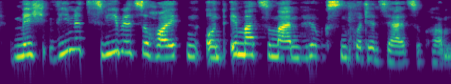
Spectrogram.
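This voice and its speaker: Here a woman talks at a moderate pace. Her voice is high-pitched with lively intonation. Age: 30s. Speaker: TV shopping presenter and author. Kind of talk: interview.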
